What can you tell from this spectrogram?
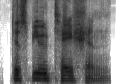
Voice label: "disputation", American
